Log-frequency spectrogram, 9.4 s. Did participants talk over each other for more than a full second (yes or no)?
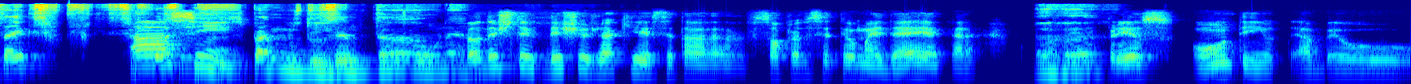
yes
